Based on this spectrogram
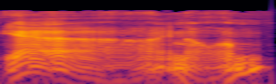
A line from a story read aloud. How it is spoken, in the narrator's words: Dave replied, his voice thick with contempt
